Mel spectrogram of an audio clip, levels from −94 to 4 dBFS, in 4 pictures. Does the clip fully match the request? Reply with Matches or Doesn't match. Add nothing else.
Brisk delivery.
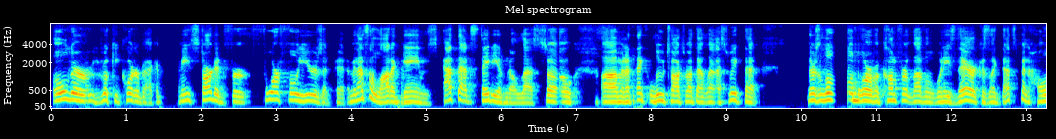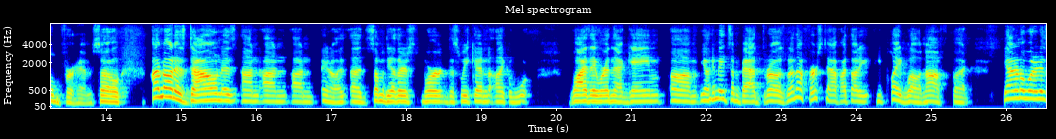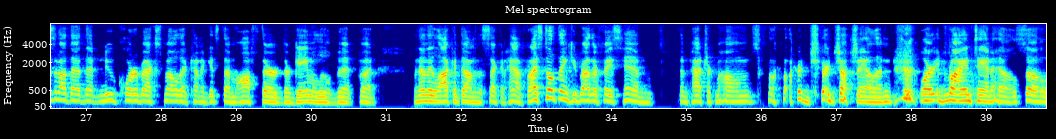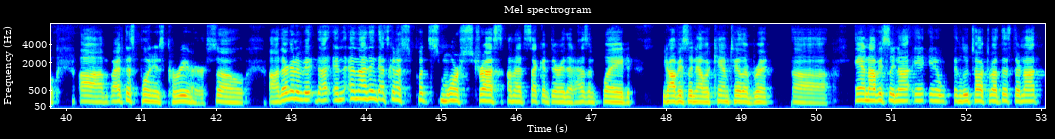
Matches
